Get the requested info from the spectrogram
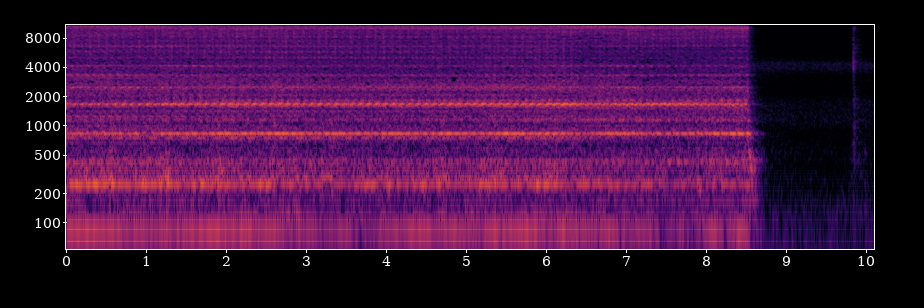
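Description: Electric nose gear actuator for a Long-EZ, its battery-powered motor driving the screw with a steady whine. It cuts off suddenly about eight and a half seconds in, where the limit microswitch stops the down travel, followed by near silence with one faint click.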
